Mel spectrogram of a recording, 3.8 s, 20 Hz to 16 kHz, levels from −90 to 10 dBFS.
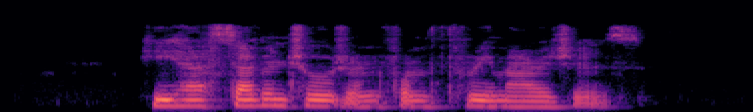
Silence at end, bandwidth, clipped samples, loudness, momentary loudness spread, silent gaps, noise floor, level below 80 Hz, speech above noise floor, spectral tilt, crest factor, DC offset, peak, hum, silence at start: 0.6 s; 8 kHz; under 0.1%; -30 LUFS; 11 LU; none; -77 dBFS; -80 dBFS; 49 dB; -5.5 dB/octave; 20 dB; under 0.1%; -12 dBFS; none; 0.75 s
